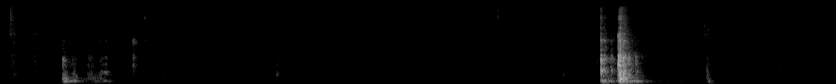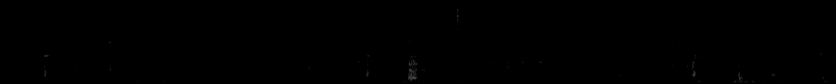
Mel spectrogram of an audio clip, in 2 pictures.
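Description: Quiet handling of paper and card pieces on a craft table: a few light taps and small paper sounds, with one short, louder rush of noise about six seconds in, over a faint steady low hum.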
